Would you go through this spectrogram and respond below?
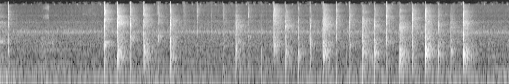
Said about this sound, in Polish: I teraz przestawię przełącznik ten lewy na środek. Przepraszam, nie lewy, tylko ten prawy na środek.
